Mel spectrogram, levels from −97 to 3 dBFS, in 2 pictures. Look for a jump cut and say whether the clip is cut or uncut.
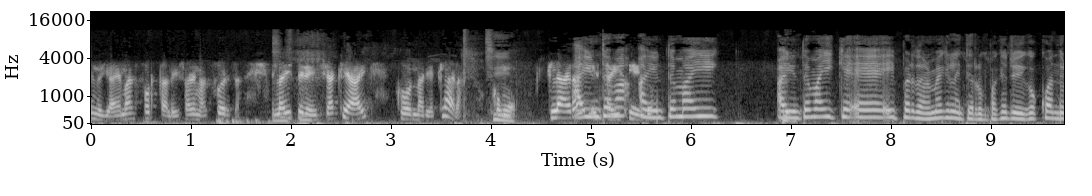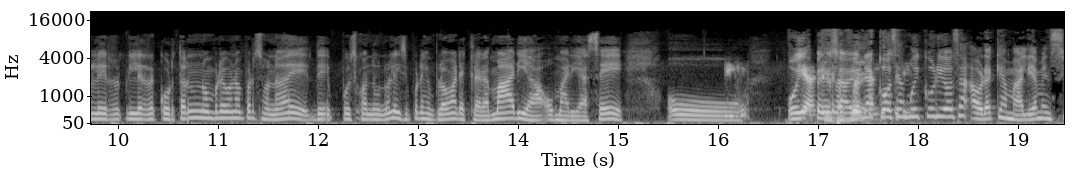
cut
